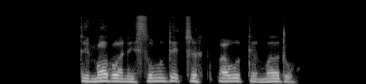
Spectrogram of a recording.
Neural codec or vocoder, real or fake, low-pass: codec, 32 kHz, 1.9 kbps, SNAC; fake; 9.9 kHz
